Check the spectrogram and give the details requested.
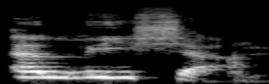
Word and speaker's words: Alecia: So you pronounce it Alecia.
